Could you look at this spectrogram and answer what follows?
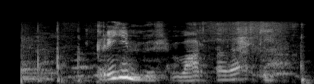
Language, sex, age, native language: Icelandic, male, 10, Icelandic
